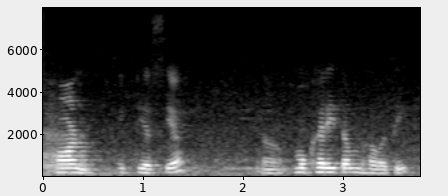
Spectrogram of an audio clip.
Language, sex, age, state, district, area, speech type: Sanskrit, female, 30-45, Kerala, Ernakulam, urban, spontaneous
